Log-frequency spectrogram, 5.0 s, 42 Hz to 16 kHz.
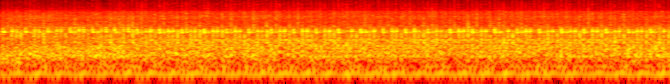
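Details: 1984 Mercedes 300SD 3.0 five-cylinder diesel at idle: loose uneven clatter about two to three taps per second over steady hum; owner trying to diagnose source, unclear.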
